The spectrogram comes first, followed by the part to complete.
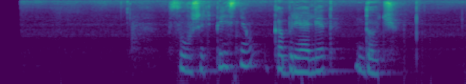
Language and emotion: Russian, neutral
